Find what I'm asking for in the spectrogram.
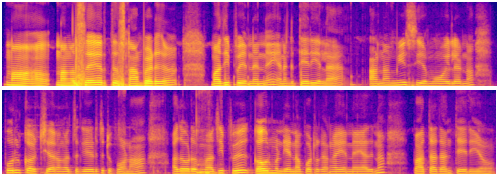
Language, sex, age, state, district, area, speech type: Tamil, female, 30-45, Tamil Nadu, Kallakurichi, urban, spontaneous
